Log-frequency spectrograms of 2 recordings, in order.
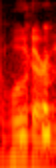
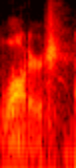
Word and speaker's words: water: I found a photo of Gritty that said that of him holding a sign saying it's pronounced wooter, not water.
